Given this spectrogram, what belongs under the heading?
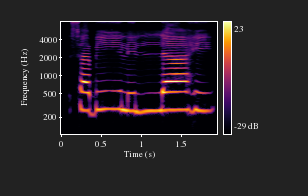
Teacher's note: کلمت سبیل کے آخری میں لام کے نیچے زیر ہے تو یہاں بھی لفظ الجلالہ کے لام کا حکم ہے ترقیق، تو ہمیں حرف اللام کو پتلی آواز میں پڑھنا ہے.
